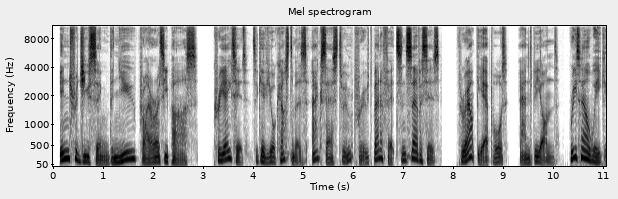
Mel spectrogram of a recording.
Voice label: CORPORATE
